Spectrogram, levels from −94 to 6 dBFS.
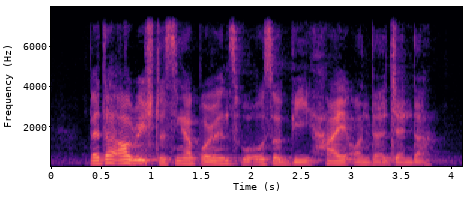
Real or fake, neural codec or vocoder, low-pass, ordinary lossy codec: fake; codec, 16 kHz, 8 kbps, FreqCodec, larger model; 7.2 kHz; none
